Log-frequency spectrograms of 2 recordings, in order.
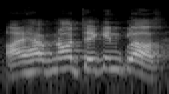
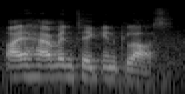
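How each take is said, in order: First: Have not is said as two full words. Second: Have not merges into haven't, final t silent.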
